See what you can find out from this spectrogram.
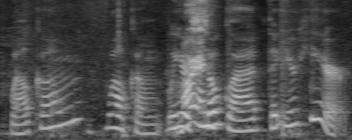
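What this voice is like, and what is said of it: Calm deadpan public radio announcer voice. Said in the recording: “your NPR voice ... National Public Radio ... That level ... Of deadpan”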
